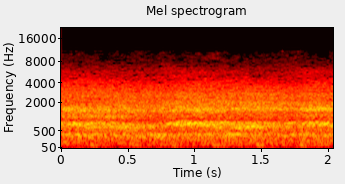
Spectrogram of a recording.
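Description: A large stadium crowd in eFootball roars in a steady, distant wash of cheering before kickoff, with no individual voices standing out.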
